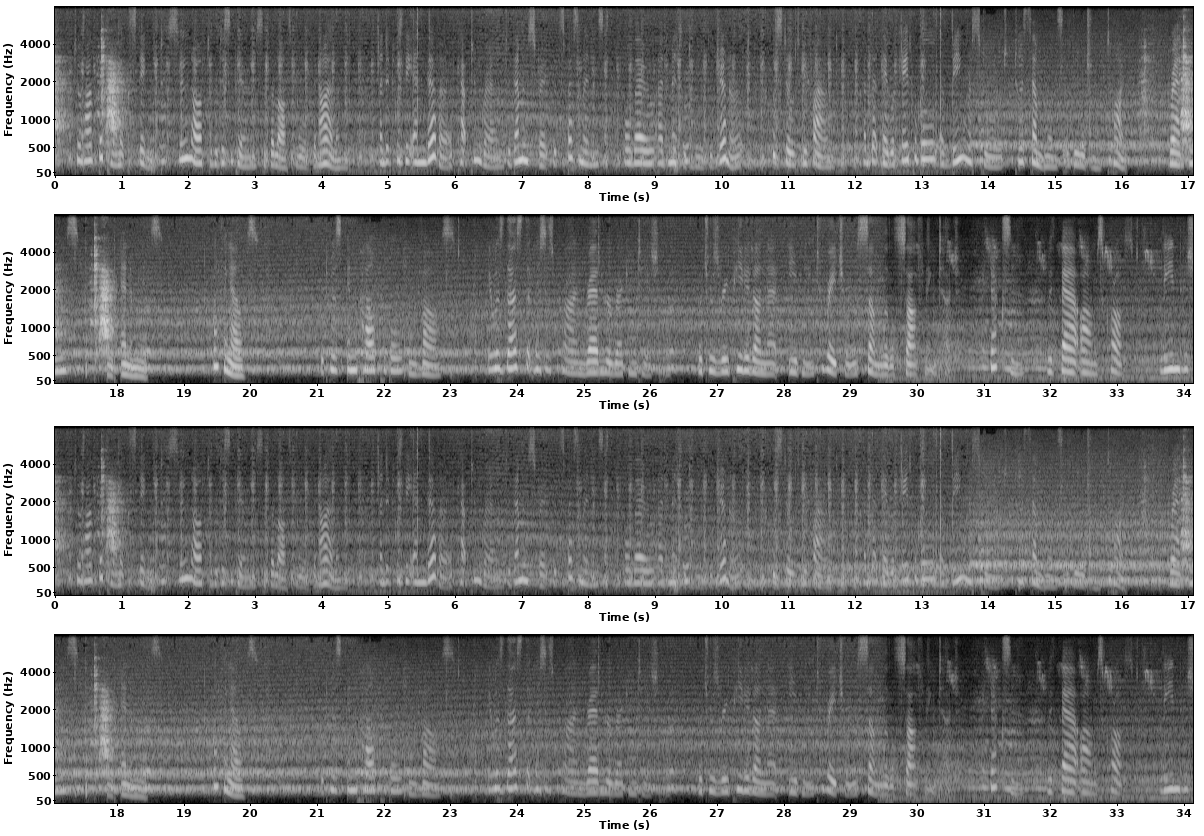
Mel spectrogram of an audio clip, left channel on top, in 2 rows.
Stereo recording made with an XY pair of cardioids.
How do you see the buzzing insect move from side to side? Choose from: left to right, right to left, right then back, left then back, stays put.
right then back.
